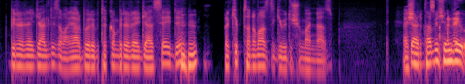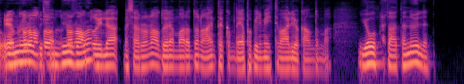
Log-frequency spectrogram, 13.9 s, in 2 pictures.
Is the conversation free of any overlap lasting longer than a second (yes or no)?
no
